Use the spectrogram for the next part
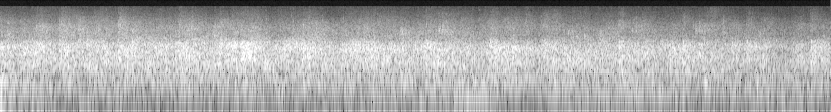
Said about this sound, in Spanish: Entonces, dale un aplauso a nuestro Dios. Dale un aplauso.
